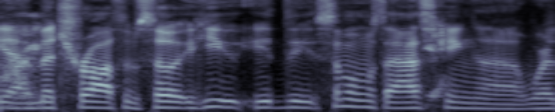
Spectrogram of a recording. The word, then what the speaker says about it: Metrotham: But, I'm just glad that it's Metrotham, right? Am I saying it right? Yeah, Metrotham.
